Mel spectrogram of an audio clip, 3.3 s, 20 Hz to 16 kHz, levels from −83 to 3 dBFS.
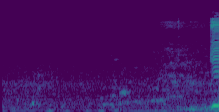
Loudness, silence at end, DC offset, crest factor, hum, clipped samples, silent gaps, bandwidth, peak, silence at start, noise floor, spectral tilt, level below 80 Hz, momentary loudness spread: -54 LUFS; 0 s; under 0.1%; 24 dB; none; under 0.1%; none; 11 kHz; -22 dBFS; 0.05 s; -65 dBFS; -2 dB/octave; -66 dBFS; 12 LU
